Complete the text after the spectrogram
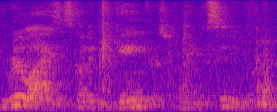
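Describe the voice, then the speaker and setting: High-voiced rebel elder acted by a man, echoey stage. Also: fast talker, close to an everyday voice. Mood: earnest, reflective. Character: seasoned rebel elder and parent, steadfast, idealistic mentor. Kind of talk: stage play acting. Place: theatre stage, recorded from a distance. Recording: noisy, echoey stage videotape from far off.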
